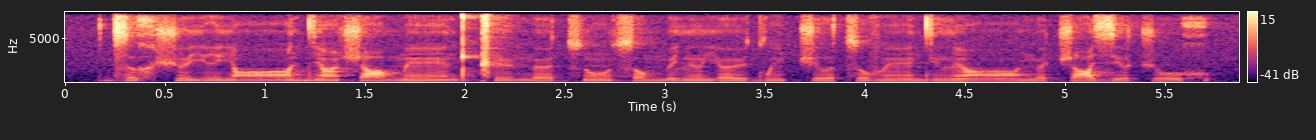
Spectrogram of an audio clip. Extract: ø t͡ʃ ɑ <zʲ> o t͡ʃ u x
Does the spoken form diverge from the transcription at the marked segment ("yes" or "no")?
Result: no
